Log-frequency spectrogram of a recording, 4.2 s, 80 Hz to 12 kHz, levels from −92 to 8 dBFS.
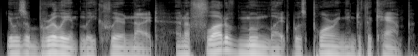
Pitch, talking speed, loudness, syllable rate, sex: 95 Hz, 230 wpm, -22 LUFS, 5.4 syllables/s, male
